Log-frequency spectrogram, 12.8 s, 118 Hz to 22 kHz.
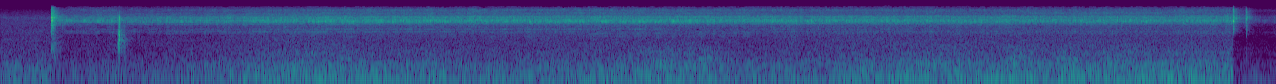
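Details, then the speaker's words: Rebuilt camera shutter with slow speeds adjusted and 1/8 s set accurately, self-timer set: a steady fine whirr runs about eleven seconds, then one crisp shutter snap; normal self-timer run and shutter release. "We'll set the self-timer and see if the shutter will run down and fire."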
